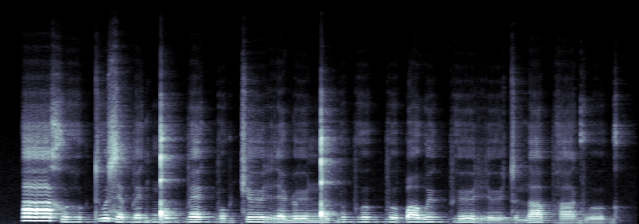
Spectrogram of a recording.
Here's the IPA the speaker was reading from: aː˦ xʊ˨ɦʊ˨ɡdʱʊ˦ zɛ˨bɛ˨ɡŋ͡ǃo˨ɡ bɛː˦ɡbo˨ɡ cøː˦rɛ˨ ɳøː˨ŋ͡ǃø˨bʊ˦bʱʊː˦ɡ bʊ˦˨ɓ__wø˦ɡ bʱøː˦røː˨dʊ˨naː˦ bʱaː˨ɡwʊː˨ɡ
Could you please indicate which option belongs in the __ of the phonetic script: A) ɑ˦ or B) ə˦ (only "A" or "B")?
A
